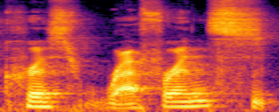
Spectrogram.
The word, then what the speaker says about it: Chris Ference: just kidding um and by the way it's pronounced Chris reference okay but that's cool did he work a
